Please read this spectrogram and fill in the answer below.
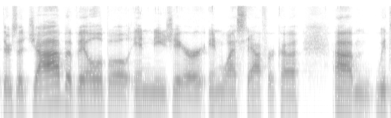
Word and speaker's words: Niger: just a second and say I'm saying Nishair. Um we typically here in the United States say Niger but it is a foreign uh colony of uh France and so Nishair would be the pronunciation. That's how Nerians say it.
